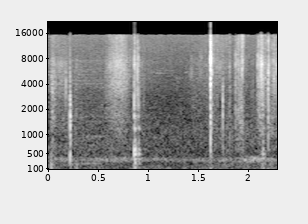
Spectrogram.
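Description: A few sharp clicks and knocks of close-up handling, about four in two seconds, over a faint steady hum.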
